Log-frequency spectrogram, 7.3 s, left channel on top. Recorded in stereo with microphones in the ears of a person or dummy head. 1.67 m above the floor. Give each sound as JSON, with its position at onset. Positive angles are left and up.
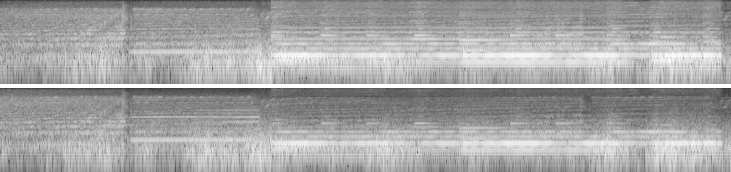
{"t": 0.0, "sound": "a drone", "side_deg": -10}
{"t": 1.3, "sound": "a flute", "side_deg": -30}
{"t": 2.7, "sound": "a piano", "side_deg": 45}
